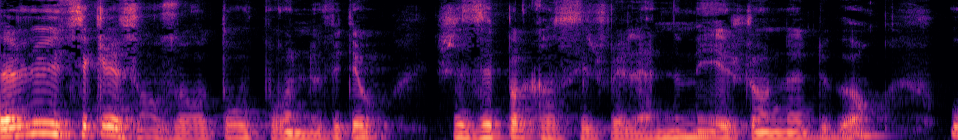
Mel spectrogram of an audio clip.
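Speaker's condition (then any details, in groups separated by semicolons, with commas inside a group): Primary progressive multiple sclerosis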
